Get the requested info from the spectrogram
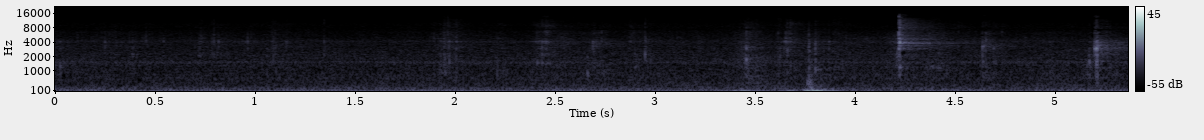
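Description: Gnawing and chewing on a duck neck: scattered crunchy clicks and cracks of meat and bone, with a dull thump and then the loudest crack a little before four seconds in.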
